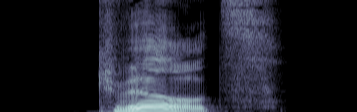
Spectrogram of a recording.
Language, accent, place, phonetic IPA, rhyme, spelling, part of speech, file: German, Germany, Berlin, [kvɪʁls], -ɪʁls, Quirls, noun, De-Quirls.ogg
- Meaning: genitive singular of Quirl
